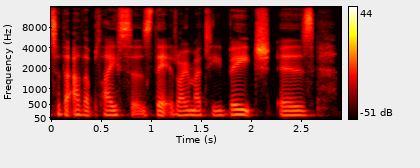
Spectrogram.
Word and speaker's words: Raumati: ratti and its pronunciation you'll hear me say RTI um sometimes I remind myself that it's roati but um to be honest it's sort of a lifelong habit of saying ratti and it's a little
